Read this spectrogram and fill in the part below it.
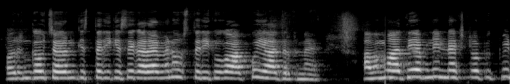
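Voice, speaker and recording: A woman with a high voice leads a slow reading lesson for children. She spells each syllable aloud before joining them into a word, and keeps asking the class questions as she goes. The pace is unhurried and deliberate. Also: a bit bright. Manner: sounds out syllables, then blends them into words; asks rhetorical questions of the learners. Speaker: Hindi teacher.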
